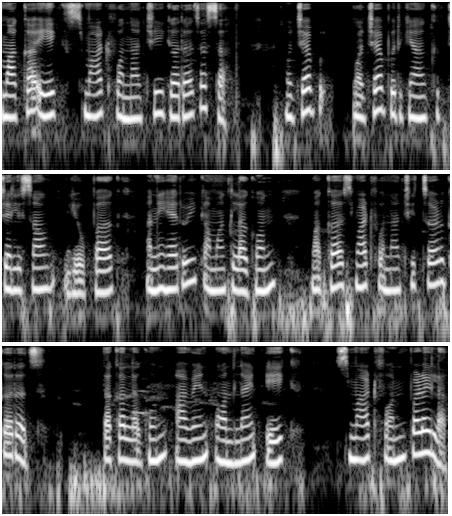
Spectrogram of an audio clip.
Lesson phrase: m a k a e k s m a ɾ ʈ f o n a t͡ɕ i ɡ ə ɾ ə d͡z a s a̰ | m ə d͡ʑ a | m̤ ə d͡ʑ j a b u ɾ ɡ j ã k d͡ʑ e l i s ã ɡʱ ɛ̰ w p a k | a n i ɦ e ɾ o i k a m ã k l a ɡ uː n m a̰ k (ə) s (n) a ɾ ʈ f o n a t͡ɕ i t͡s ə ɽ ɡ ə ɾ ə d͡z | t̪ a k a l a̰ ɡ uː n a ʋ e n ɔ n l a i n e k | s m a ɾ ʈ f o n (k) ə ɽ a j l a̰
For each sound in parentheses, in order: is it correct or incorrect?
incorrect: a, incorrect: m, incorrect: p

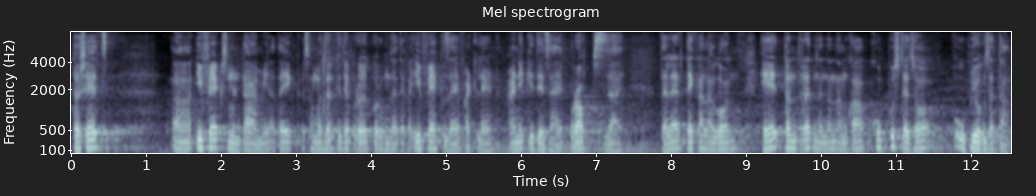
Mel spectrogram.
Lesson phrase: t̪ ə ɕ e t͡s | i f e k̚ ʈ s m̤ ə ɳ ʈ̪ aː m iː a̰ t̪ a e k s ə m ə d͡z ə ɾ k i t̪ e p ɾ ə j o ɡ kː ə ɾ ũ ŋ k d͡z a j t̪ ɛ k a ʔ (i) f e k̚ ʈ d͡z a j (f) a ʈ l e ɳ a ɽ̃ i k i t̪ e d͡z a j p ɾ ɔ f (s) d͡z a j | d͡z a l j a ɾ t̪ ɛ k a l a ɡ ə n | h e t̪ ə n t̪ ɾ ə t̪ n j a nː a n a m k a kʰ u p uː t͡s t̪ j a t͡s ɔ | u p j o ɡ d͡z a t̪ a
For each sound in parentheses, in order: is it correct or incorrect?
correct, correct, correct

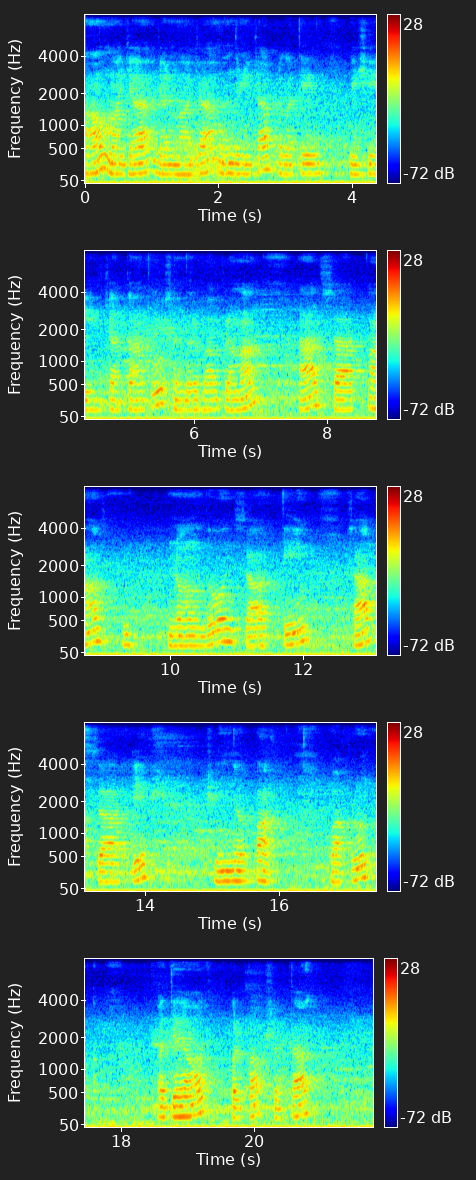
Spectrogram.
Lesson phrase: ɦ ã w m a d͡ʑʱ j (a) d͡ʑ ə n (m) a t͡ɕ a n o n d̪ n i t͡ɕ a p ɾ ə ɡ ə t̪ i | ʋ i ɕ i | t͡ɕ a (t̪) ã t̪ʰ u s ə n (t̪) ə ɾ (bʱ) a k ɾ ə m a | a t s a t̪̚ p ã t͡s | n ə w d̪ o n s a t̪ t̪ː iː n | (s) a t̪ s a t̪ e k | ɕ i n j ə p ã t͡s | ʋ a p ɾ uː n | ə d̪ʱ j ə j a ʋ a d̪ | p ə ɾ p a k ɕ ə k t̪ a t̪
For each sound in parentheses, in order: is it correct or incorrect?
correct, correct, correct, incorrect: d̪, correct, correct

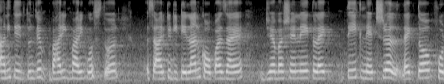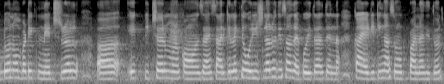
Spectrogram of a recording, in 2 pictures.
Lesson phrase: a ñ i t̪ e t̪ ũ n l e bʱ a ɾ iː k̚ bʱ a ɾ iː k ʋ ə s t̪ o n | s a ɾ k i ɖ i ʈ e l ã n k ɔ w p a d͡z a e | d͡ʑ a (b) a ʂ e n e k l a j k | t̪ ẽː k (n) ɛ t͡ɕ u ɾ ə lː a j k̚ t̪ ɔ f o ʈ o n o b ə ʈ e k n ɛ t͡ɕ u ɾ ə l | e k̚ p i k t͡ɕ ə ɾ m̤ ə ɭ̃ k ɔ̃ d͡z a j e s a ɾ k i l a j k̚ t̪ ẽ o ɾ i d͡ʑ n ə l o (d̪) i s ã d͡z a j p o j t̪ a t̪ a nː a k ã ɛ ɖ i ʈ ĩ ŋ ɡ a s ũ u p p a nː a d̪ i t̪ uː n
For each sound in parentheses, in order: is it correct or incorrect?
correct, correct, correct

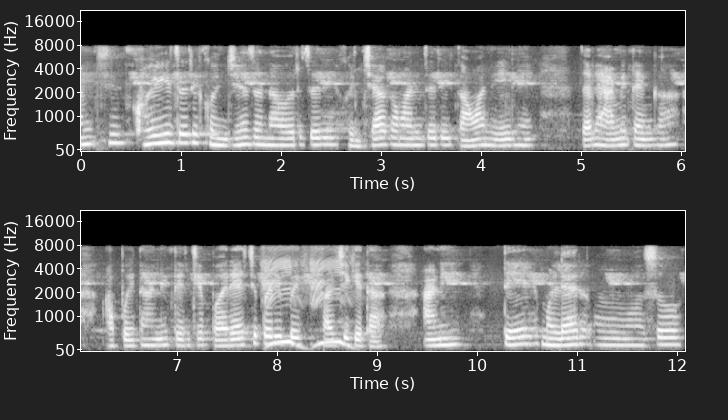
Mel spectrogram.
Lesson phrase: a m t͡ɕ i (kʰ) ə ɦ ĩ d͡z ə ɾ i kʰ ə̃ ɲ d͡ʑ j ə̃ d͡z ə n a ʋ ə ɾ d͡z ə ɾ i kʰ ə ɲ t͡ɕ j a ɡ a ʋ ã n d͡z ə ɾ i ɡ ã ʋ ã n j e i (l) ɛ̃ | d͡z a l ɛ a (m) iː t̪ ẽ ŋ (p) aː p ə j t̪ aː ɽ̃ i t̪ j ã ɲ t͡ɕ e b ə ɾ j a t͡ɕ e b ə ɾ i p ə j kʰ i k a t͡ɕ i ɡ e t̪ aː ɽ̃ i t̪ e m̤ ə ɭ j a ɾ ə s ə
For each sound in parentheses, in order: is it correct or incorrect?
correct, correct, correct, incorrect: k

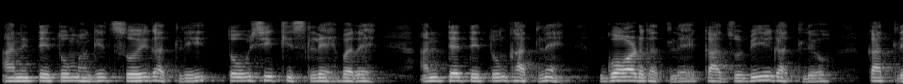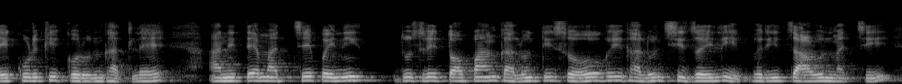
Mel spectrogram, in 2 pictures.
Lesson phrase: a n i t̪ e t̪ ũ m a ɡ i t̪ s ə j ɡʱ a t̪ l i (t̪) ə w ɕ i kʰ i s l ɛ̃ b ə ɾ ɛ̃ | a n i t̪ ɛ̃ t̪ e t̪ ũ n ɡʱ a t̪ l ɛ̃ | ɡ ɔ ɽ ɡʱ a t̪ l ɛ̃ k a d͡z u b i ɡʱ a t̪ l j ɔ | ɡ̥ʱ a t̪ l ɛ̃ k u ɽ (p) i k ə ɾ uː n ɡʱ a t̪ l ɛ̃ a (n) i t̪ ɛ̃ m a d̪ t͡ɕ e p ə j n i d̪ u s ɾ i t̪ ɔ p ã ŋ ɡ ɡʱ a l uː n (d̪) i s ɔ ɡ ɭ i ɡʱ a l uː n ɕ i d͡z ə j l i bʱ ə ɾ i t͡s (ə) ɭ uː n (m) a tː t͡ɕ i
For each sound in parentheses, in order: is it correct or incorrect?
correct, incorrect: k, correct, incorrect: t̪, incorrect: a, correct

